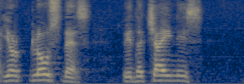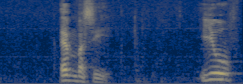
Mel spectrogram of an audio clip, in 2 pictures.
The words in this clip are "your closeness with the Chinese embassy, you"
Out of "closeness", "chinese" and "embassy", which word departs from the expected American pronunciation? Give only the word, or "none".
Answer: chinese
